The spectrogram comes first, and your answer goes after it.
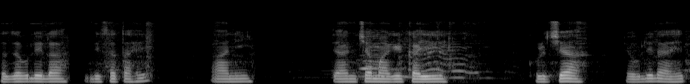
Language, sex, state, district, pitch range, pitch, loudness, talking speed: Marathi, male, Maharashtra, Sindhudurg, 130-145 Hz, 135 Hz, -30 LUFS, 85 wpm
